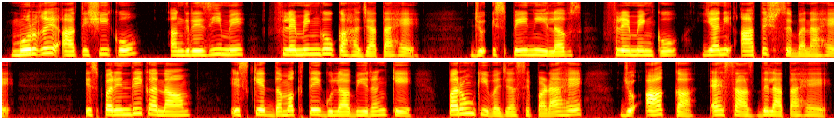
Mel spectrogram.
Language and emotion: Urdu, neutral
